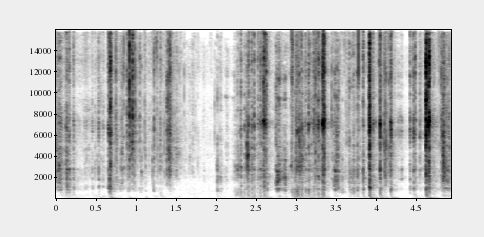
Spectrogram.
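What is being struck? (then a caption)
Bar of soap scraped with a blade. A metal utility knife blade scrapes a hand-sized solid white bar of dry soap, held in fingers with long dark nails, curling off crunchy shavings onto a pile on the table. The clip is a run of short, dry, crackly scrapes with a bright, crisp texture and almost no low end, separated by brief quiet pauses.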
